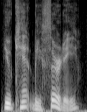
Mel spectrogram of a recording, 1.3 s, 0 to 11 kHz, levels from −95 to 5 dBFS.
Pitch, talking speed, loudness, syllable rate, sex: 120 Hz, 185 wpm, -17 LUFS, 4.6 syllables/s, male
